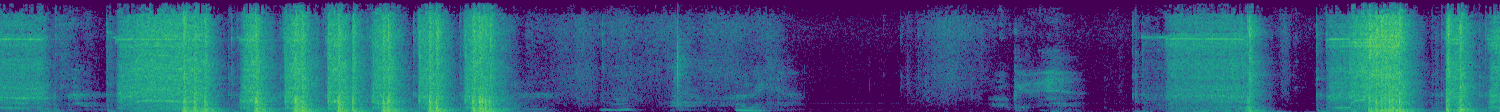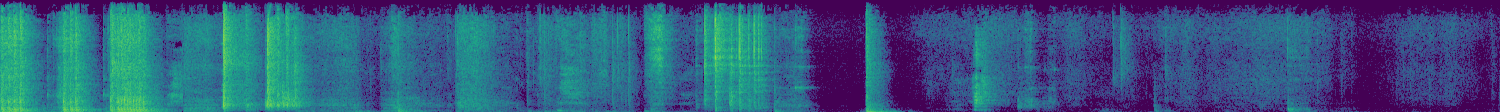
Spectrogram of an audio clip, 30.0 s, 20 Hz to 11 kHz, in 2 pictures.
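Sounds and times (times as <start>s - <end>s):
cabinet door knocks and thuds: 23.6s - 24.0s.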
